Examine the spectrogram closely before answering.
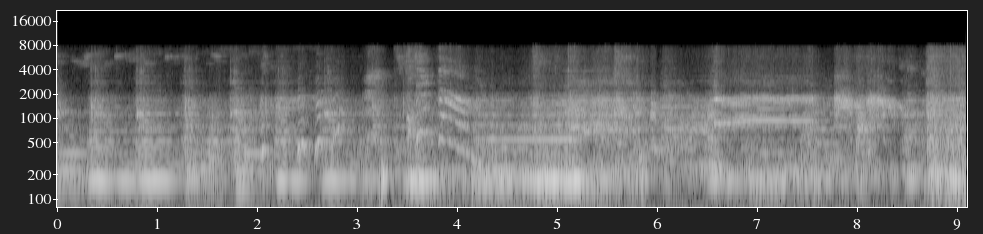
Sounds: Speech, Music

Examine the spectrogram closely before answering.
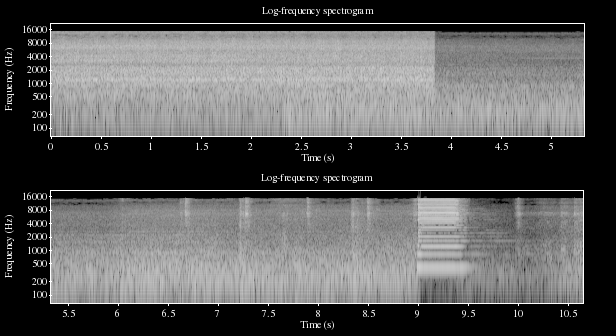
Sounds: outside, urban or man-made, Truck, Vehicle

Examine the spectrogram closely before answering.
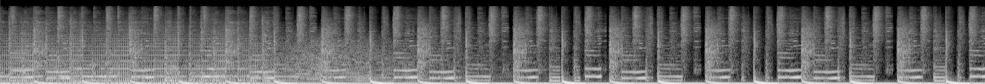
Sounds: Disco, Music

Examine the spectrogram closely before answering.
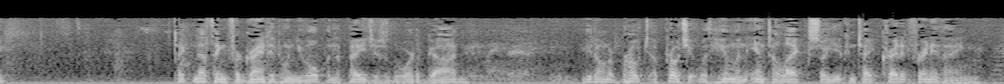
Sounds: Speech

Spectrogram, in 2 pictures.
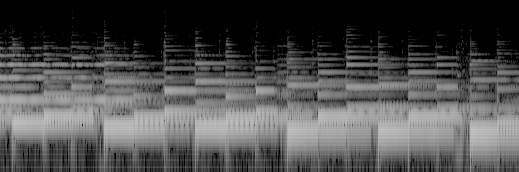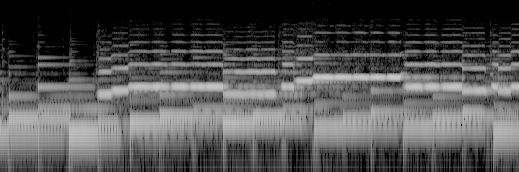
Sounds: Music

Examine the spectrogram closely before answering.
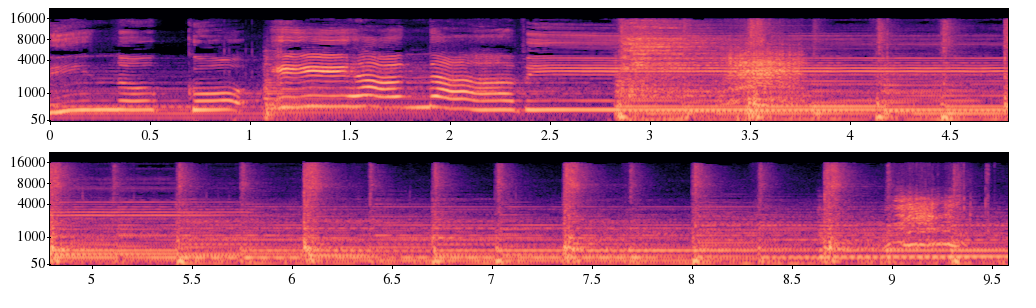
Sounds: Owl

